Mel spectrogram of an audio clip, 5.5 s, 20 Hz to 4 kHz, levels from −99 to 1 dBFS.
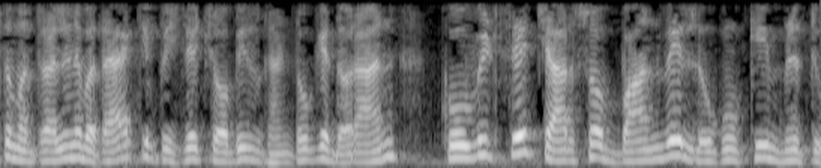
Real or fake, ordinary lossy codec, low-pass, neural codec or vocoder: fake; none; 3.6 kHz; vocoder, 22.05 kHz, 80 mel bands, Vocos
